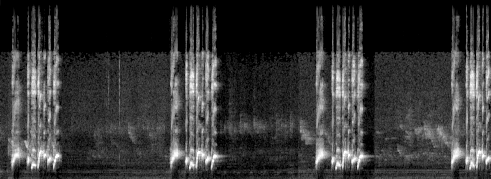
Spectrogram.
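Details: Red-whiskered bulbul doubled song, Thailand, used so young birds learn it: four evenly spaced bubbly phrases of fast rising and falling notes, separated by near silence.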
